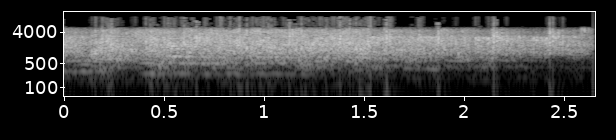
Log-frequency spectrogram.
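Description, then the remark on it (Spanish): Dense, steady applause from an audience, many hands clapping at once in a continuous bright wash that holds at a strong level throughout, easing slightly at the very end. “Un aplauso para ellos.”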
